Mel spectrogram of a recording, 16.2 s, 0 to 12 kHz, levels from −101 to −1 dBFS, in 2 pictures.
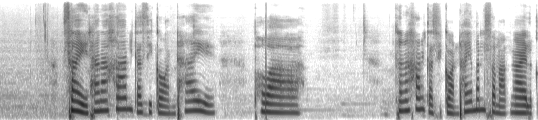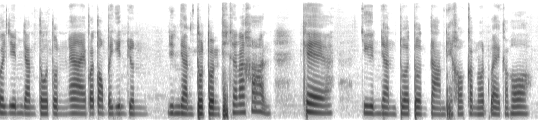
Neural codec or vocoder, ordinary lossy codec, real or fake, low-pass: codec, 44.1 kHz, 7.8 kbps, Pupu-Codec; none; fake; 10.8 kHz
